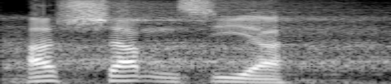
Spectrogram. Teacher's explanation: ada Alif lamnya tapi dalam bunyi bacaannya seolah-olah tidak ada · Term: alif lam idgham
